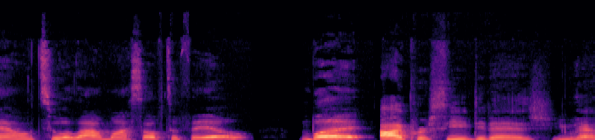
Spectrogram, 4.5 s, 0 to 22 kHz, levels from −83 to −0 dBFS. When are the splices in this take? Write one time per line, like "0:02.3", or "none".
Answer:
0:02.8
